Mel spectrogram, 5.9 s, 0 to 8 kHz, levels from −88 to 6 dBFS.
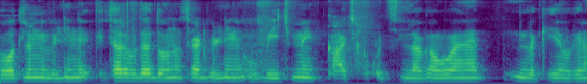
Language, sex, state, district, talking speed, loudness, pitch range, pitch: Hindi, male, Uttar Pradesh, Budaun, 195 wpm, -21 LUFS, 125-130 Hz, 125 Hz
